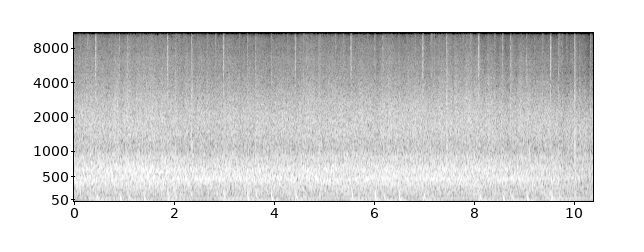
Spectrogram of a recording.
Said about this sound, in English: Hold on. Let me let the train pass.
